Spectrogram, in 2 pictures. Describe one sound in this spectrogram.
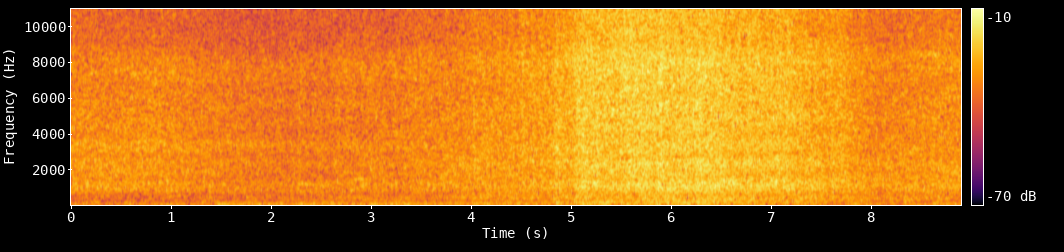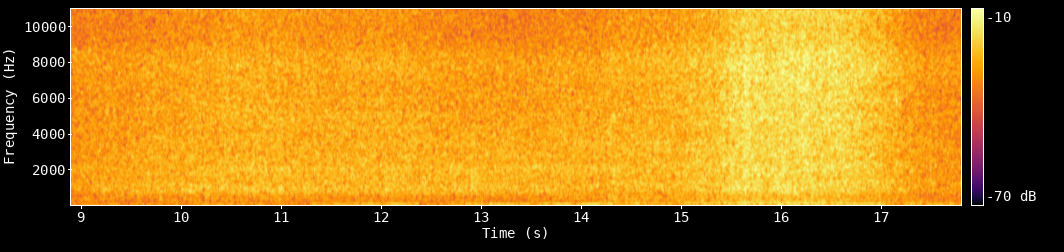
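Surf washes and hisses over a rocky shore.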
